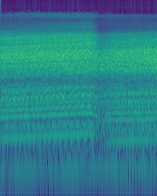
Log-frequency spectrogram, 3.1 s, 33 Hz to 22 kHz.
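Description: A BMW E46 M3 in a video game revs hard and climbs through its gears, loud and close, with a sharp shift break partway through and the engine pulling again, no voices.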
